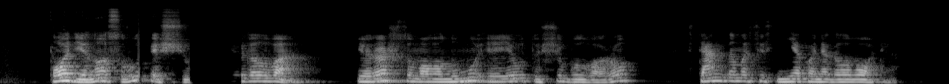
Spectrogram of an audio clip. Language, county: Lithuanian, Kaunas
